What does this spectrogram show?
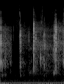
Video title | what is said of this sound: LISA ELDRIDGE SKIN TINT REVIEW - MULTI DAY WEAR TEST | you can hear the little ball in there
